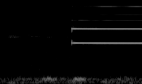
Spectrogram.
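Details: Transistor removed from a Polytron U Slim TV that was dead with a squealing noise, tested out of circuit with a meter: after a brief quiet, a steady high continuity beep holds without a break; dead short, shorted transistor.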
